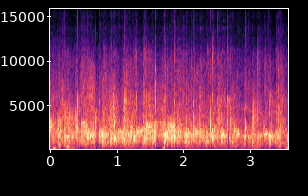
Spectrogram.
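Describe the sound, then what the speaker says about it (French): Applause from the audience after a speech at an award ceremony: a dense, continuous wash of many hands clapping, loud and sustained throughout. "On peut l'applaudir."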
